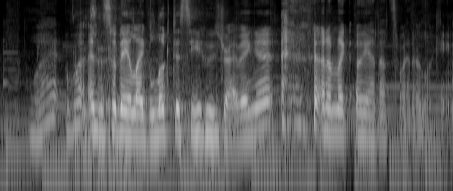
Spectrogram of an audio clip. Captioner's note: laughs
